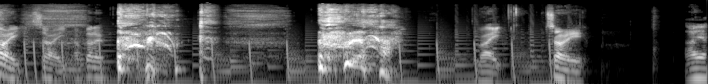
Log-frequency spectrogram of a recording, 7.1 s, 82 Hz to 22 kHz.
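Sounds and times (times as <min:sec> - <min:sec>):
speech: 0:00.0 - 0:02.0, 0:03.2 - 0:04.1, 0:04.8 - 0:05.9, 0:06.9 - 0:07.0
throat-clearing and hacking: 0:00.6 - 0:02.6, 0:03.2 - 0:04.1
person coughing: 0:01.2 - 0:02.3, 0:03.2 - 0:04.0.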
